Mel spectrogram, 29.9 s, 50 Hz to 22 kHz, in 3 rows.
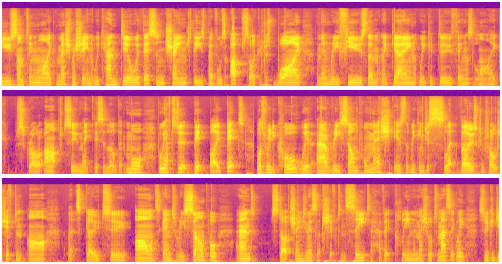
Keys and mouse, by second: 0.0 shift+middle click, 0.2-0.7 middle drag, 1.0 middle click, 2.6 shift+middle click, 5.2 y, 12.4 middle click, 15.0 ctrl+z, 15.2 Tab, 16.6 click, 16.9 click, 17.1 ctrl+drag, 17.4 shift+drag, 17.7 ctrl+click, 18.2 shift+middle click, 18.5 middle click, 19.6 ctrl+shift+r, 22.5 r, 26.3 shift+c.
